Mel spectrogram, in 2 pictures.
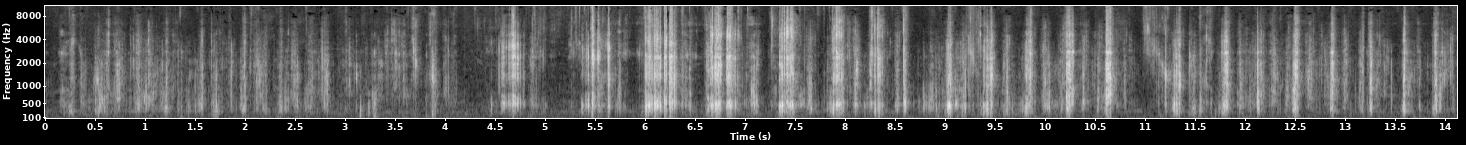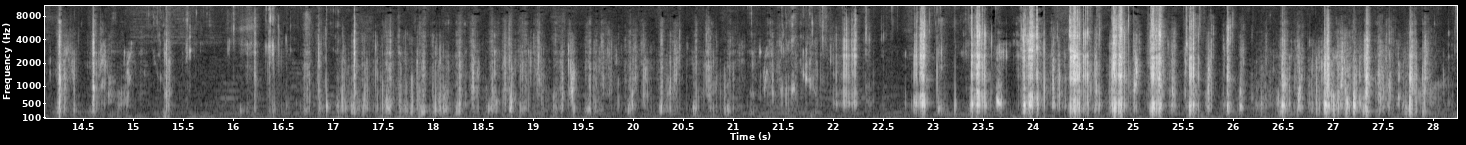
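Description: Close-miked chewing of enoki mushrooms and squid in chili sauce: dense, rapid crunchy clicks and mouth sounds that ease off for a few seconds in the middle and come back loud near the end.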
